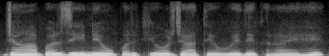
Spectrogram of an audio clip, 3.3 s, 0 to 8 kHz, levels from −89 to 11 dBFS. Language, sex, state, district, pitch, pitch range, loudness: Hindi, female, Madhya Pradesh, Bhopal, 210 Hz, 195-220 Hz, -11 LUFS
